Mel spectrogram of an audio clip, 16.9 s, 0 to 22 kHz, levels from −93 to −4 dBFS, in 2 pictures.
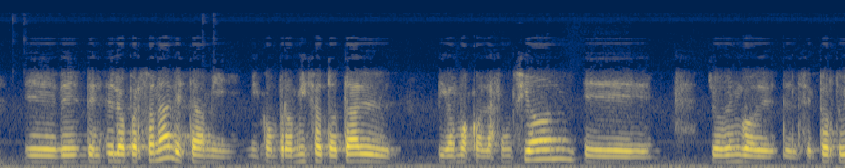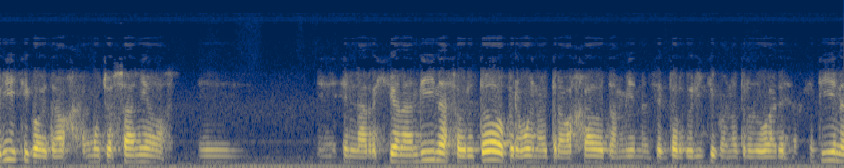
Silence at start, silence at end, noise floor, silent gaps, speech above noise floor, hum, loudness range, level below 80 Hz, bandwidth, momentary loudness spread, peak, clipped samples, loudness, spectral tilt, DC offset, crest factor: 0.05 s; 0 s; -45 dBFS; none; 25 dB; none; 6 LU; -48 dBFS; 7.8 kHz; 14 LU; -2 dBFS; under 0.1%; -20 LUFS; -7 dB/octave; under 0.1%; 18 dB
